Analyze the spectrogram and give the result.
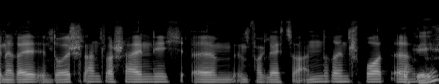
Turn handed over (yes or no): no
